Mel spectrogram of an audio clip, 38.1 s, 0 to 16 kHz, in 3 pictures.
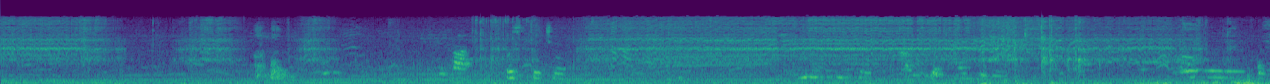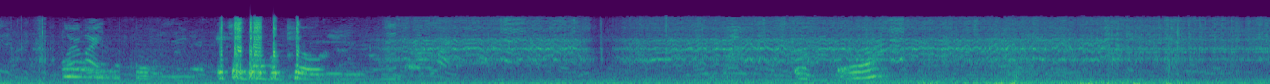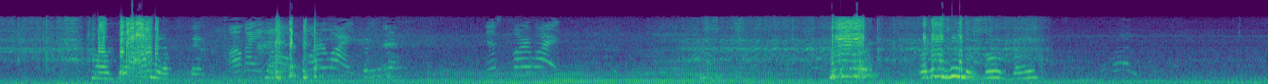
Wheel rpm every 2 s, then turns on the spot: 30, 10, 50, 110, 110, 40, 0, 20, 100, 100, 120, 110, 90, 0, 0, 30, 100, 60, 0.
none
